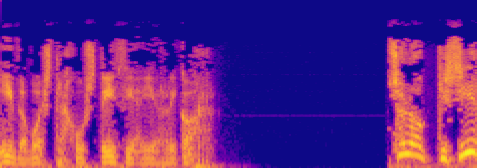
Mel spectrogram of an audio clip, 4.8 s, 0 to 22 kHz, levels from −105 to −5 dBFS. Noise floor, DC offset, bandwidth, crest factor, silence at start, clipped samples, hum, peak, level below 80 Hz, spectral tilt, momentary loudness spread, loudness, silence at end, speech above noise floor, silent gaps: -88 dBFS; under 0.1%; 10.5 kHz; 18 dB; 0 s; under 0.1%; none; -2 dBFS; -42 dBFS; -3.5 dB/octave; 15 LU; -20 LUFS; 0 s; 70 dB; none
